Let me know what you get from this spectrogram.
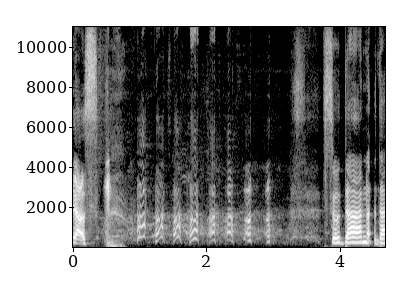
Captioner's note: laughter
